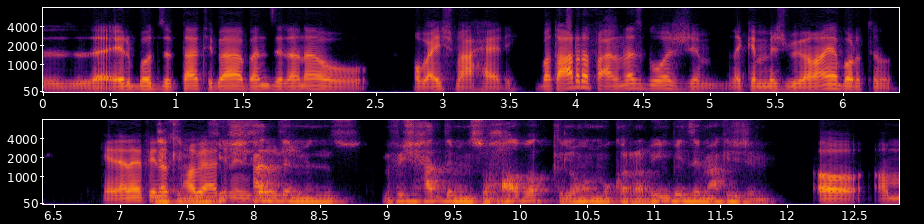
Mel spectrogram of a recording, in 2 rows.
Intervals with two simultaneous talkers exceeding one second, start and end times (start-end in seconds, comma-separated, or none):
7.2-8.5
